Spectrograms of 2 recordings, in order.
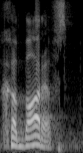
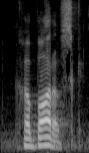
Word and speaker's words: Khabarovsk: And the KH, the beginning of Khabarovsk, is a H sound, and the stress is on the middle syllable, so it ends up Khabarovsk, Khabarovsk.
